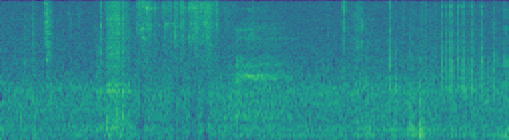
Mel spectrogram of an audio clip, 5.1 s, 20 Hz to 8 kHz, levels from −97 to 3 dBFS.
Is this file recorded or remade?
recorded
